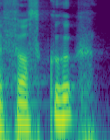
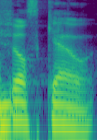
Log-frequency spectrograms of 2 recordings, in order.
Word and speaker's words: First Cow: On dit pas First Co, on dit First Cow. First Cow, d'accord. Donc dans First Cow, je voudrais un peu revenir sur la citation qui ouvre First Cow, qui est donc un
